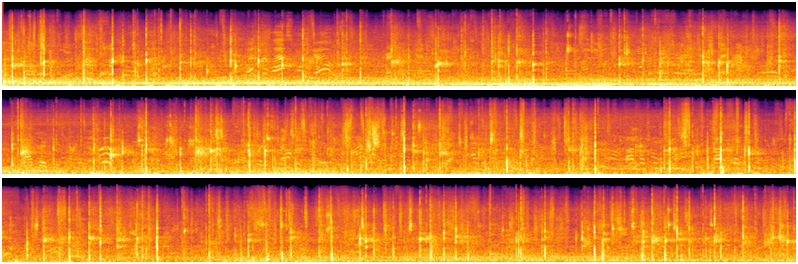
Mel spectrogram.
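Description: Pickleball play: repeated sharp pops of paddles hitting a plastic ball, over indistinct voices from the courts. A low steady hum runs through roughly the first half and returns near the end.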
